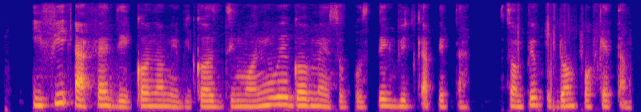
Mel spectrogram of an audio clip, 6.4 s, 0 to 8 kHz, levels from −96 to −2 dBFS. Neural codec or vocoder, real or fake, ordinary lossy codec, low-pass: none; real; none; 7.2 kHz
